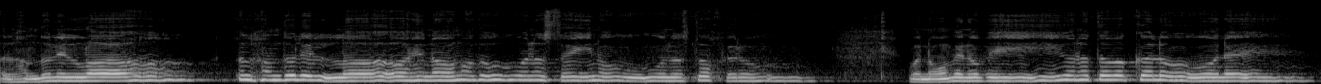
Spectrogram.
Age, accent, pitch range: 50-69, native, 160-205 Hz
